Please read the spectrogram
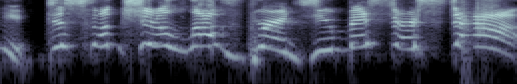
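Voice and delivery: calling out, projected across distance. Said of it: "starts calling out".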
